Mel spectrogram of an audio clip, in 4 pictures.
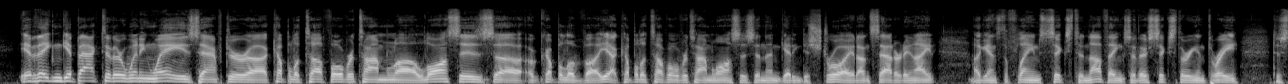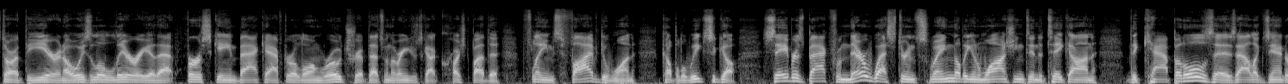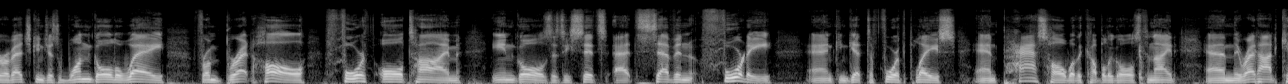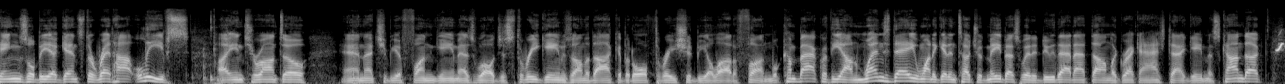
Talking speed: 230 wpm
